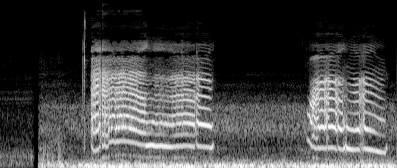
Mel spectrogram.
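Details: Domestic cat giving two drawn-out, strongly harmonic meows: a steady wail of about one and a half seconds that dips slightly at its end, then a shorter similar cry after a pause, over a low background rumble.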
